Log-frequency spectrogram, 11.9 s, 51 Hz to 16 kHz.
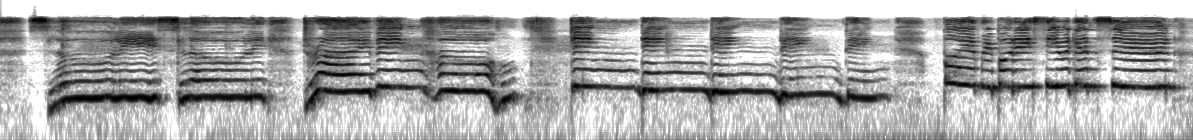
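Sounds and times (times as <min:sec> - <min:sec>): breath: 0:00.0 - 0:00.3, 0:02.7 - 0:03.0, 0:05.2 - 0:05.7, 0:08.9 - 0:09.4
woman singing unaccompanied: 0:00.0 - 0:11.9.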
